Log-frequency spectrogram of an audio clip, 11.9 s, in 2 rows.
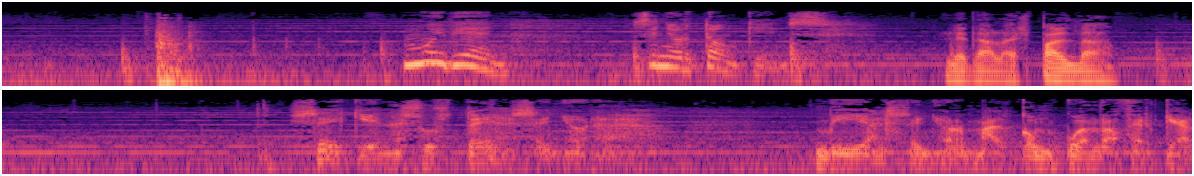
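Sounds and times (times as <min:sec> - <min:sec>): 
door shutting: 0:00.6 - 0:01.4
speech: 0:02.0 - 0:05.7, 0:07.4 - 0:09.3, 0:10.0 - 0:11.8.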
